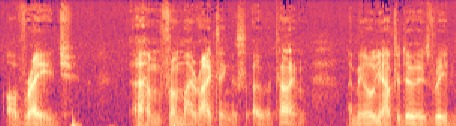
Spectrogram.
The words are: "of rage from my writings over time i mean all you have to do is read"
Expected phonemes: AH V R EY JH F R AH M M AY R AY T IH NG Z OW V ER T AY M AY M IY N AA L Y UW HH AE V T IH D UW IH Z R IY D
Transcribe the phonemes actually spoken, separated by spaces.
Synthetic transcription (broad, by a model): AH V R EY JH F R AH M M AY R AY T IH NG Z OW V ER T AY M AY M IY N AA L Y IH HH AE F T IH D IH IH Z R IY D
